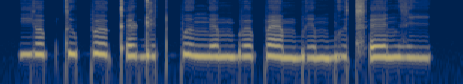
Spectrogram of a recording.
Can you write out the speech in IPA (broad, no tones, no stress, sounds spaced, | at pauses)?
j œ p t ɯ p œ kʼ ɛ ɖ e t p ə ŋ ɛ m b œ p æ m b e m b ɯ t͡sʼ ɛ n z i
